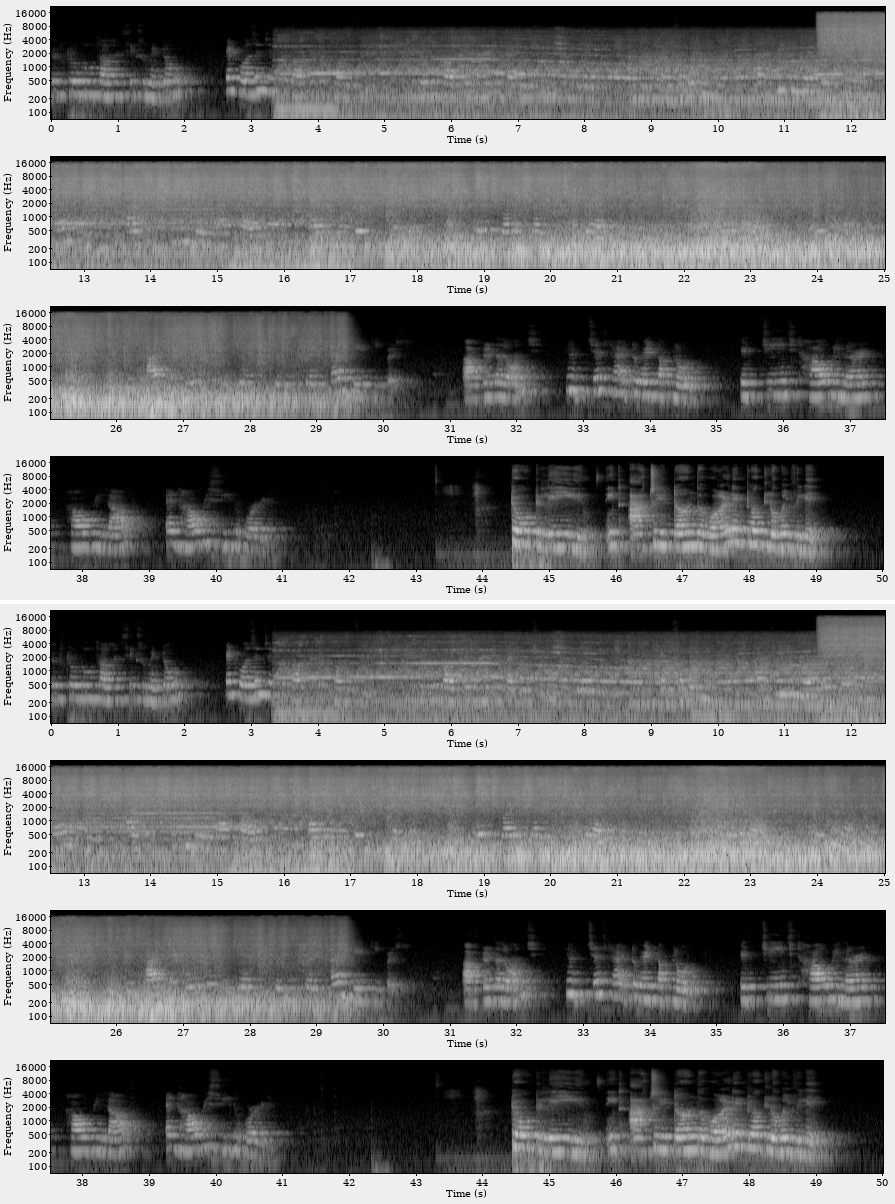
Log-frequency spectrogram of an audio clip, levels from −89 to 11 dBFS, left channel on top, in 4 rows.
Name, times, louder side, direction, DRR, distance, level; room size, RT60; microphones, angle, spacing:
voice 1, 0.0-1.9 2.6-4.0 4.2-4.7 5.4-8.1 9.1-10.0 10.6-13.3 13.5-14.0 14.3-15.7 16.4-18.0 18.9-21.5 22.4-25.5 26.1-30.2 31.2-32.1 32.7-34.6 35.4-37.3 37.8-38.7 39.2-40.8, right 1 dB, 45° right, 1 dB, 0.5 m, -32 dB
Firetruck engine and siren, 3.3-17.0, equal, 85° right, 0.8 m, -30 dB
sound 1, 11.5-29.5, left 1 dB, 25° left, 0.8 m, -20 dB
voice 2, 44.4-45.6 45.8-49.0, equal, 55° left, 1 dB, 0.5 m, -24 dB
3.4 x 2.0 x 2.3 m, 0.83 s
head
